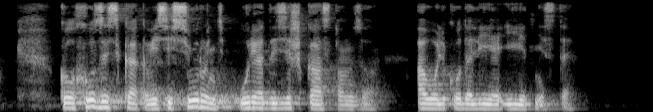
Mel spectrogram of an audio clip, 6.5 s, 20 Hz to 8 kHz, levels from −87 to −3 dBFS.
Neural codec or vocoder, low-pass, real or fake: none; 7.2 kHz; real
